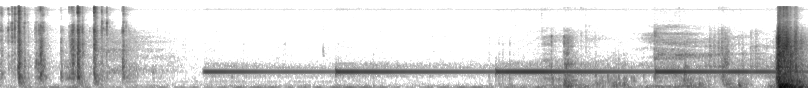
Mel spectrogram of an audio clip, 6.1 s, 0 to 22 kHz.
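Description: A 2013 Chevrolet Camaro ZL1's cabin warning chime sounding as the ignition is switched on: a steady single tone struck again about once a second, five times. Before it there are a few light clicks and rustles, and a sharp knock just before the end is the loudest sound.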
